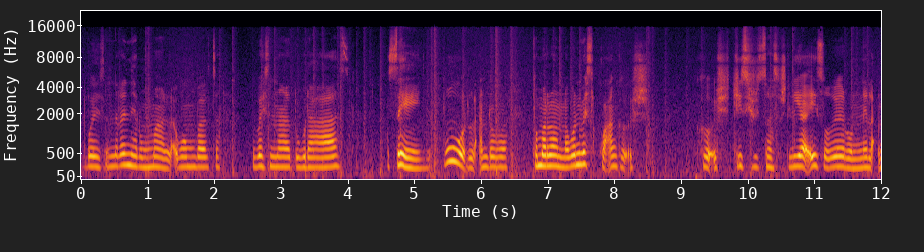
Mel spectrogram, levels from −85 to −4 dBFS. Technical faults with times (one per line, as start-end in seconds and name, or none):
none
